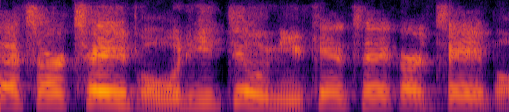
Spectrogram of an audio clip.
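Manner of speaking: loud, full-throated yelling. Retelling what two wrestlers shout at ringside: imitating people yelling. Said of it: "yelling so loud right now".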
